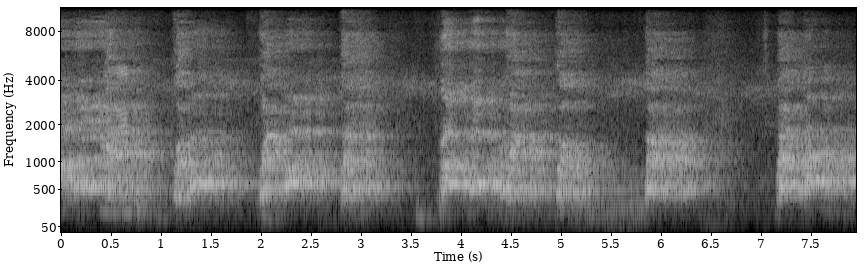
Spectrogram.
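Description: A dog barks repeatedly in loud, regular bursts about a second apart, close by, with no talking.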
